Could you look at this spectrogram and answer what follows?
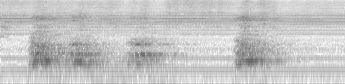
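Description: A dog barks three times in short, mid-loud bursts, with a steady low hum underneath.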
